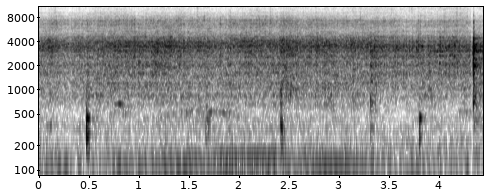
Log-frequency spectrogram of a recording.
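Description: Green peas and tomato-onion masala sizzling in a nonstick wok as they are stirred and fried with a wooden spatula, with a few light knocks of the spatula against the pan.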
